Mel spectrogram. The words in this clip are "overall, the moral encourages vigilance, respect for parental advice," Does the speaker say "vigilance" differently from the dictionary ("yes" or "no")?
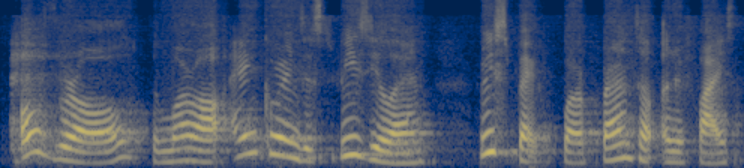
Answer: yes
